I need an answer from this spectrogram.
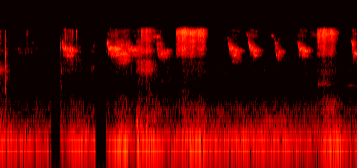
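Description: Faint bird chirps, short falling notes repeated about twice a second, with a few brief noises in between.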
